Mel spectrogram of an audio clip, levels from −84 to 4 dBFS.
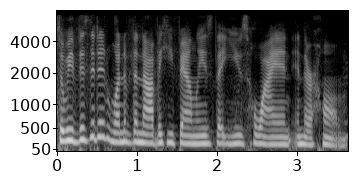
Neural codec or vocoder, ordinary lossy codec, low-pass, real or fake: none; MP3, 48 kbps; 7.2 kHz; real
